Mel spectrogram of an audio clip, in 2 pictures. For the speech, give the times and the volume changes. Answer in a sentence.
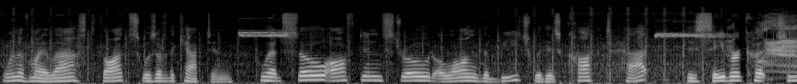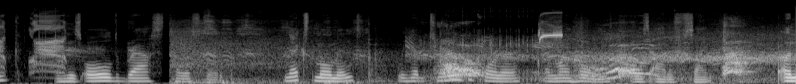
The speech can be heard from 0.0 to 15.8 s, at a steady volume.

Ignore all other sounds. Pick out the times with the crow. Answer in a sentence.
The crow can be heard from 7.2 to 15.8 s.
